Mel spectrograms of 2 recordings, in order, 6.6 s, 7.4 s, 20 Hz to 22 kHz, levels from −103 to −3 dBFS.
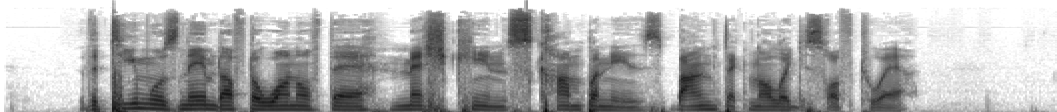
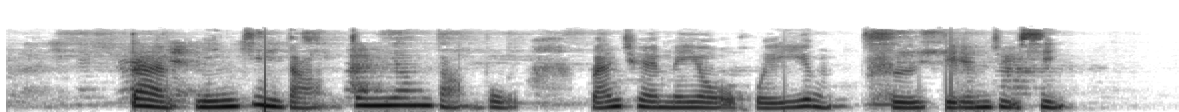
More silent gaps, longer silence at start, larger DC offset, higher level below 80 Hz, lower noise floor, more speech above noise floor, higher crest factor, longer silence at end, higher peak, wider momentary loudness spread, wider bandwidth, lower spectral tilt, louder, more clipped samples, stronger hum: neither; second, 0.5 s vs 0.8 s; neither; first, -32 dBFS vs -54 dBFS; second, -66 dBFS vs -75 dBFS; second, 48 dB vs 58 dB; about the same, 18 dB vs 16 dB; first, 0.95 s vs 0.75 s; about the same, 0 dBFS vs -2 dBFS; about the same, 11 LU vs 13 LU; first, 16.5 kHz vs 7.8 kHz; second, -4 dB/octave vs -5.5 dB/octave; about the same, -18 LUFS vs -18 LUFS; neither; neither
